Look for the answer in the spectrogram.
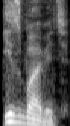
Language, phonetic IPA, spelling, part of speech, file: Russian, [ɪzˈbavʲɪtʲ], избавить, verb, Ru-избавить.ogg
- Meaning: to rid, to save, to relieve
